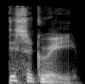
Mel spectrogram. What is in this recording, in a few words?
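"disagree", English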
